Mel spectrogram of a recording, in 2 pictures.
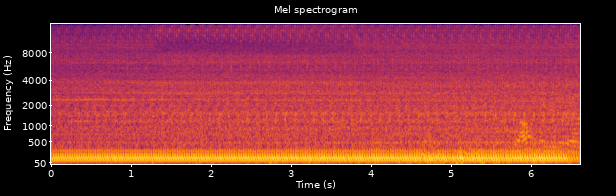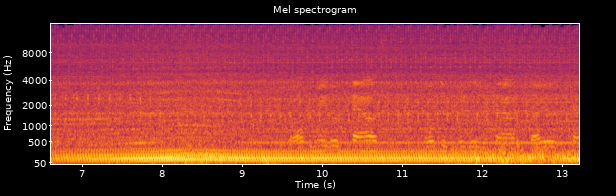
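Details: Acura RSX showing a P2500 alternator code on a Zus Nonda monitor; the battery passed and the alternator tested good at about 14 volts. A steady, even idle hum with no knocks or misses and only a slight swell in pitch. The engine runs healthy.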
